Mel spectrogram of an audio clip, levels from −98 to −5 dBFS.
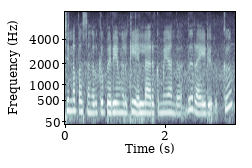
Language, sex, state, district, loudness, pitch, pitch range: Tamil, female, Tamil Nadu, Chennai, -14 LUFS, 220 Hz, 205-255 Hz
